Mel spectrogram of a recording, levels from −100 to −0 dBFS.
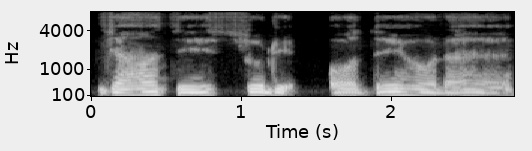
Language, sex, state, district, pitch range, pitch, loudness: Hindi, male, Uttar Pradesh, Etah, 95-105 Hz, 100 Hz, -17 LUFS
